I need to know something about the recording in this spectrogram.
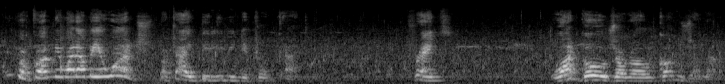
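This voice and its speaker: A man's voice: high-pitched, sing-song, moderate pace, pauses often, recorded from a distance, a little hiss or hum, low-quality recording. A man from Guyana with a Guyanese accent, delivering an impassioned, preachy political monologue straight to his listeners. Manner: preachy, emphatic, addresses listeners directly. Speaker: political commentator.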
